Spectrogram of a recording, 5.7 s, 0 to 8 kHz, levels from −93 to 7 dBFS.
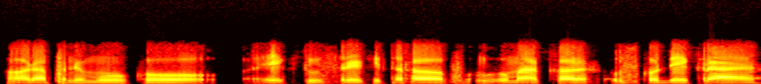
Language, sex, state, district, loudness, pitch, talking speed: Hindi, male, Uttar Pradesh, Ghazipur, -18 LUFS, 95 Hz, 145 wpm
